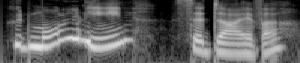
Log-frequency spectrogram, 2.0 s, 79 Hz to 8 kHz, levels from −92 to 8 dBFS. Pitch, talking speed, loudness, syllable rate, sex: 275 Hz, 120 wpm, -15 LUFS, 3.5 syllables/s, female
